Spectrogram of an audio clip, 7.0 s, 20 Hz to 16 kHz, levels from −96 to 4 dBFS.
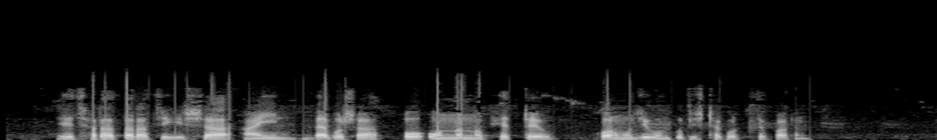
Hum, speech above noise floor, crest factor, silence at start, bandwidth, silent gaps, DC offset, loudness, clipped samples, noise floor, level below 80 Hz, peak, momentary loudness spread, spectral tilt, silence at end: none; 49 dB; 18 dB; 0.4 s; 7.6 kHz; none; under 0.1%; -19 LUFS; under 0.1%; -68 dBFS; -54 dBFS; -2 dBFS; 9 LU; -7 dB/octave; 1 s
